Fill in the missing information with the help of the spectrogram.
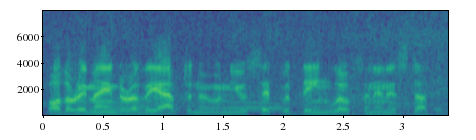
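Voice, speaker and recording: A man's voice: mid-range voice, fast talker, close to an everyday voice, low-quality recording. An actor playing an ominous, all-knowing narrator in a 1950s radio mystery, taunting as he addresses the listener directly. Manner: insinuating, taunting second-person address. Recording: old radio broadcast with music.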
